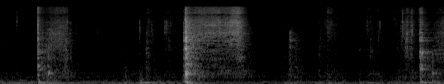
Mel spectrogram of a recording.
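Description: Metal-bladed bench scraper scraping wet bread dough across a countertop: a short scrape under half a second in and a louder, longer one about two seconds in, with softer handling noises of the dough between.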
